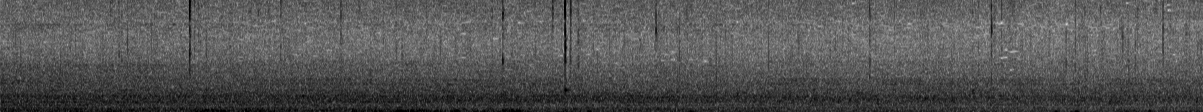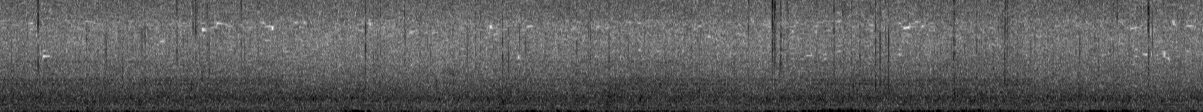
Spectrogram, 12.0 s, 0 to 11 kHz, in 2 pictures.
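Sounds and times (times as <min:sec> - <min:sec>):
wind buffeting microphone: 0:00.0 - 0:03.6, 0:09.9 - 0:12.0
river water hiss: 0:00.0 - 0:12.0
faint sharp ticks: 0:00.9 - 0:01.8, 0:02.4 - 0:03.5, 0:04.3 - 0:05.1, 0:09.8 - 0:11.9.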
